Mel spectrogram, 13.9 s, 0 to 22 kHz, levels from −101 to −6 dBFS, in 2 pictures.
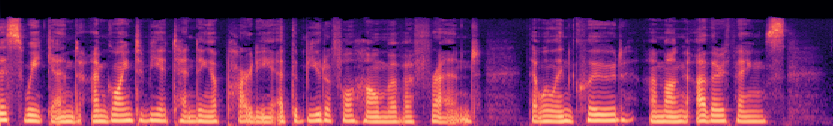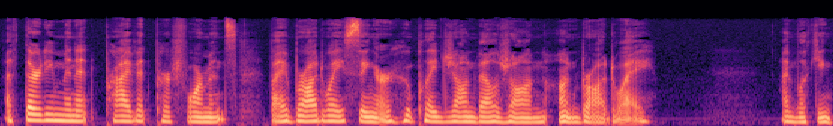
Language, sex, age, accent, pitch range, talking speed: English, female, 40-59, American, 145-175 Hz, 165 wpm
